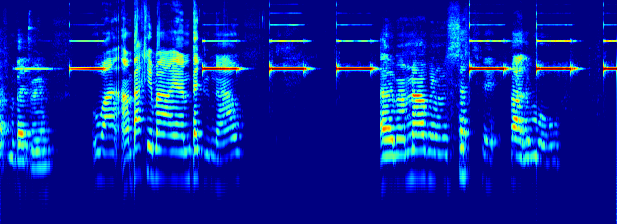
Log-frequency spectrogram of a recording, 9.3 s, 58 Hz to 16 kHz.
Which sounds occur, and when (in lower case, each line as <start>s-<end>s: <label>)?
0.0s-0.8s: male speech
0.0s-9.2s: conversation
0.0s-9.2s: mechanisms
0.2s-0.8s: beep
1.0s-1.5s: beep
1.3s-3.6s: male speech
3.0s-3.6s: beep
4.0s-4.8s: beep
5.0s-5.7s: beep
5.7s-8.4s: male speech
7.0s-7.7s: beep
8.0s-8.7s: beep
